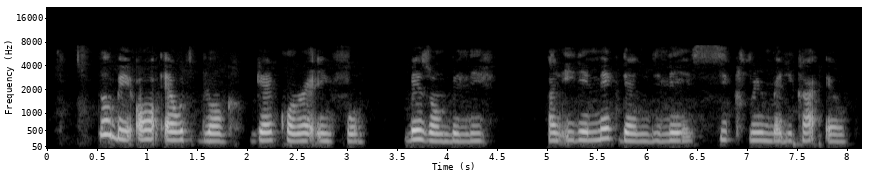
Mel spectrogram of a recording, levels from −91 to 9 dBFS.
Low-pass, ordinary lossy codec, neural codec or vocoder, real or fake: 7.2 kHz; MP3, 48 kbps; vocoder, 22.05 kHz, 80 mel bands, WaveNeXt; fake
